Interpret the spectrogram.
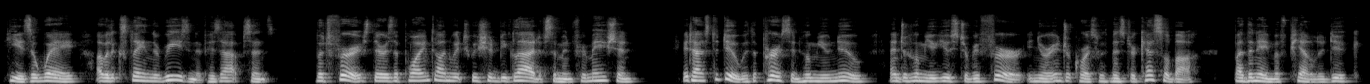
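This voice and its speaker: A man voicing a formal, authoritative police chief in an audiobook, polite, measured and insistent. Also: on the high side, darkish tone, lightly acted. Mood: composed, insistent. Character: composed, formal, authoritative middle-aged French police chief. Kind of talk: audiobook character voice.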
